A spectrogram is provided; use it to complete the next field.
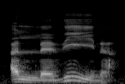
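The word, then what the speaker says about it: الَّذِينَ: Lam tidak dibaca, huruf selepasnya ditasydidkan. Contoh, allazina. Cara baca lam tidak disebut tapi zal yang ditasdidkan.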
